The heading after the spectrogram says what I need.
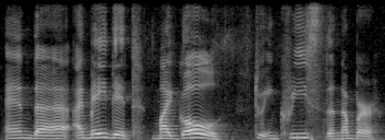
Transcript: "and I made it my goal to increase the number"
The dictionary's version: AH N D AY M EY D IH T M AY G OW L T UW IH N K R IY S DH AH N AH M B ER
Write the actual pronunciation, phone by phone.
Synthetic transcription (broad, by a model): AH N D AY M EY D IH T M AY G OW L T UW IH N K R IY S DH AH N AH M B ER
